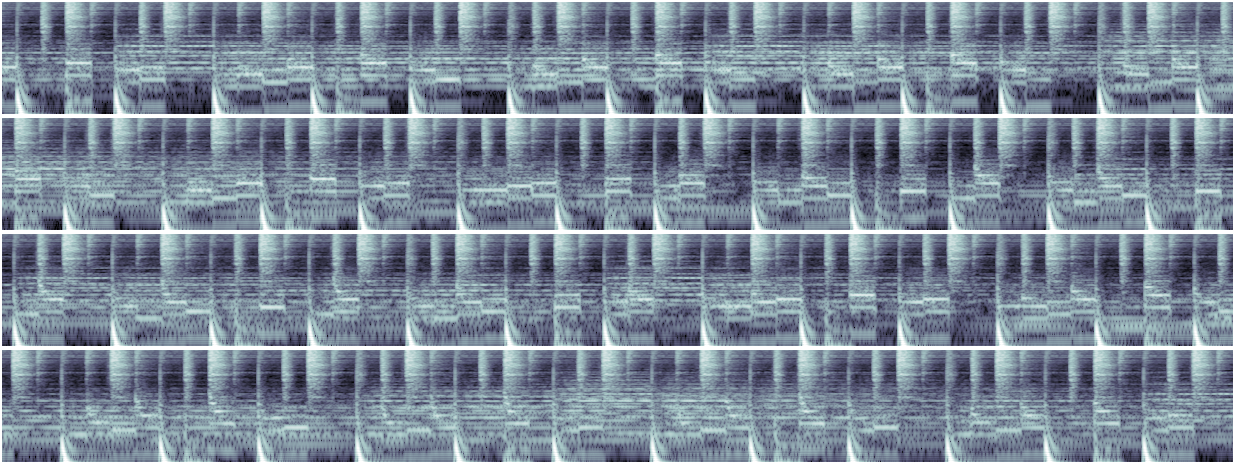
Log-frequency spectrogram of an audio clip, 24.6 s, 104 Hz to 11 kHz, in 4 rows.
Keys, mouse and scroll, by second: 3.9-9.8 typing, 10.8-18.5 typing, 20.8 Return, 23.3 Return.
